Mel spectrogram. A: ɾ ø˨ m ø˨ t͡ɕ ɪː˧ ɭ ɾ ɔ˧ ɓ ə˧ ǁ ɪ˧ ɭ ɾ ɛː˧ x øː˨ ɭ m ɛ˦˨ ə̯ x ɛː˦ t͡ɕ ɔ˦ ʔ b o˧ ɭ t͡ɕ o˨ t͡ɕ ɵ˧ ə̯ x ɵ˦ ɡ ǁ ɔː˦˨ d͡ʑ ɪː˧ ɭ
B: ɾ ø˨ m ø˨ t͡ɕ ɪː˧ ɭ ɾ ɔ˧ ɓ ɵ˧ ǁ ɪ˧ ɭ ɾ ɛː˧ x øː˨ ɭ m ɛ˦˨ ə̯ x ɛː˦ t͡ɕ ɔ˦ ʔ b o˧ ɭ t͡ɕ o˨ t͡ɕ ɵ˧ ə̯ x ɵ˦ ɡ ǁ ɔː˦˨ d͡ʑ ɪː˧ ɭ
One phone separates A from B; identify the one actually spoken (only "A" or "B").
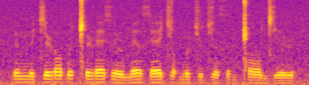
A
